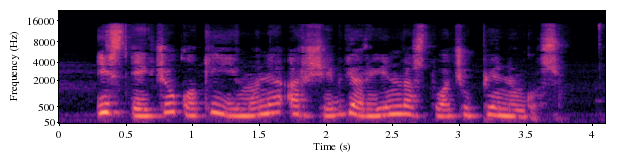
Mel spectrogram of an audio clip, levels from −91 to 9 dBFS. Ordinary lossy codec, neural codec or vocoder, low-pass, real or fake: AAC, 48 kbps; none; 14.4 kHz; real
